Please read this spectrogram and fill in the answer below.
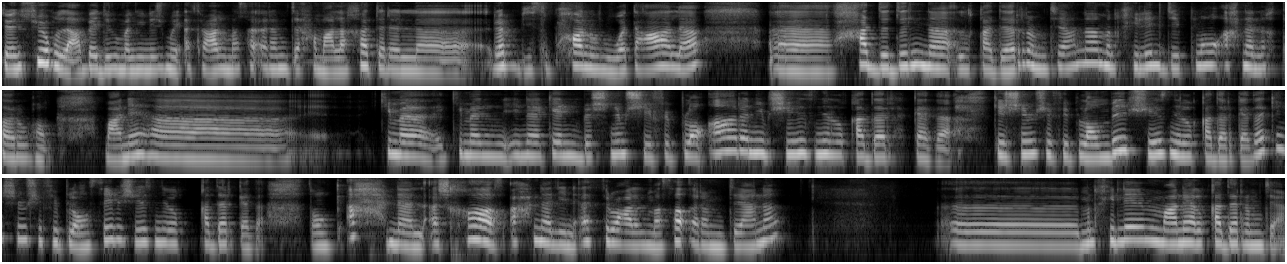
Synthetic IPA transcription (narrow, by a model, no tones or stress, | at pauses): t̪nsuːɣlɪlaʕbɛːd̪huːmːælːinæʒːmujʔæθːɪɾʕalælmɑsæːʔɪɾɪlmt̪aːħhʊmʕalæxɑːt̪ˤəɾˤ | ɾˤːɑbːisʊbħaːnahwɪt̪aʕaːlæ | ħad̪ːɪd̪ɪlnæɪlqɑd̪ɑɾˤmt̪aːʕnæmɪnxɪlɛːld̪eplɑ̃ʔaħnænəxt̪ɑɾˤuːhʊmːaʕnɛːɦæ | kiːmækimæʔɪnækɛːnbɛːʃnɪmʃifiblɑ̃ʔæɾˤʔænːibɛʃjhɪznilqɑd̪ɑɾˤkæðækɛːnʃnɪmʃifiblɑ̃bibɛːʃjhɪzniɪlqɑd̪ɑɾˤkæðækɛːnʃnɪmʃifiblɑ̃sibɛːʃjhɪzniqɑd̪ɑɾˤkæðæd̪̥ɔ̃ːkʔaħnælʔɑʃxɑːsˤʔaħnælinʔæθːɪɾuʕalælmɑsɑːʔəɾmt̪aːʕnæ | mɪnxɪlɛːlmaʕnɛːhælqɑd̪ɑɾˤmt̪a̰ʕnæ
